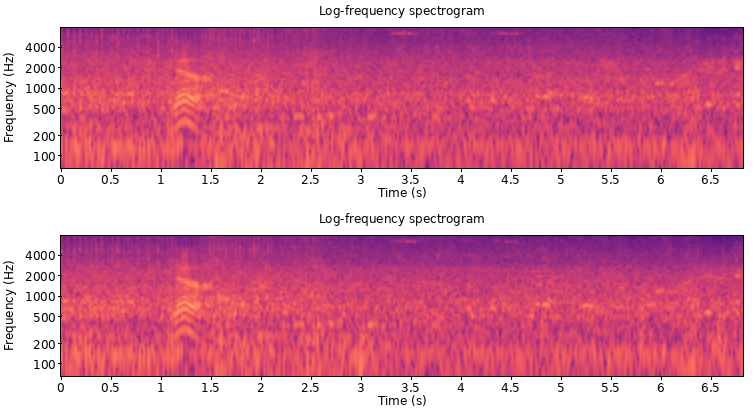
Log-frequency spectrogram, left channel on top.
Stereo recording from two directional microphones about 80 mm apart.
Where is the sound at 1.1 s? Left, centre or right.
Centre.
